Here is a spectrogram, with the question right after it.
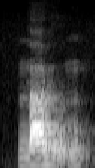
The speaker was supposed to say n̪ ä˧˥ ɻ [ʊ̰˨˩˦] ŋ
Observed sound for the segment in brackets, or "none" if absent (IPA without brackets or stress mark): ʊ̰˨˩˦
